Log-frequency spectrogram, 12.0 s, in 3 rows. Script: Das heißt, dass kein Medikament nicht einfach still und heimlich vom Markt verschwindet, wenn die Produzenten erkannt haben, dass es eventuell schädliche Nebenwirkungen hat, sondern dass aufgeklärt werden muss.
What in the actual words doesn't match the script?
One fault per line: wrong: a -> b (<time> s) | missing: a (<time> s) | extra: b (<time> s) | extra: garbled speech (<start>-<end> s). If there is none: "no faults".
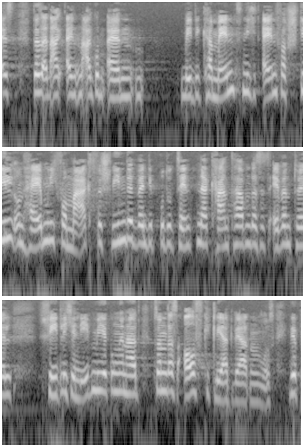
wrong: kein -> ein (1.4 s)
